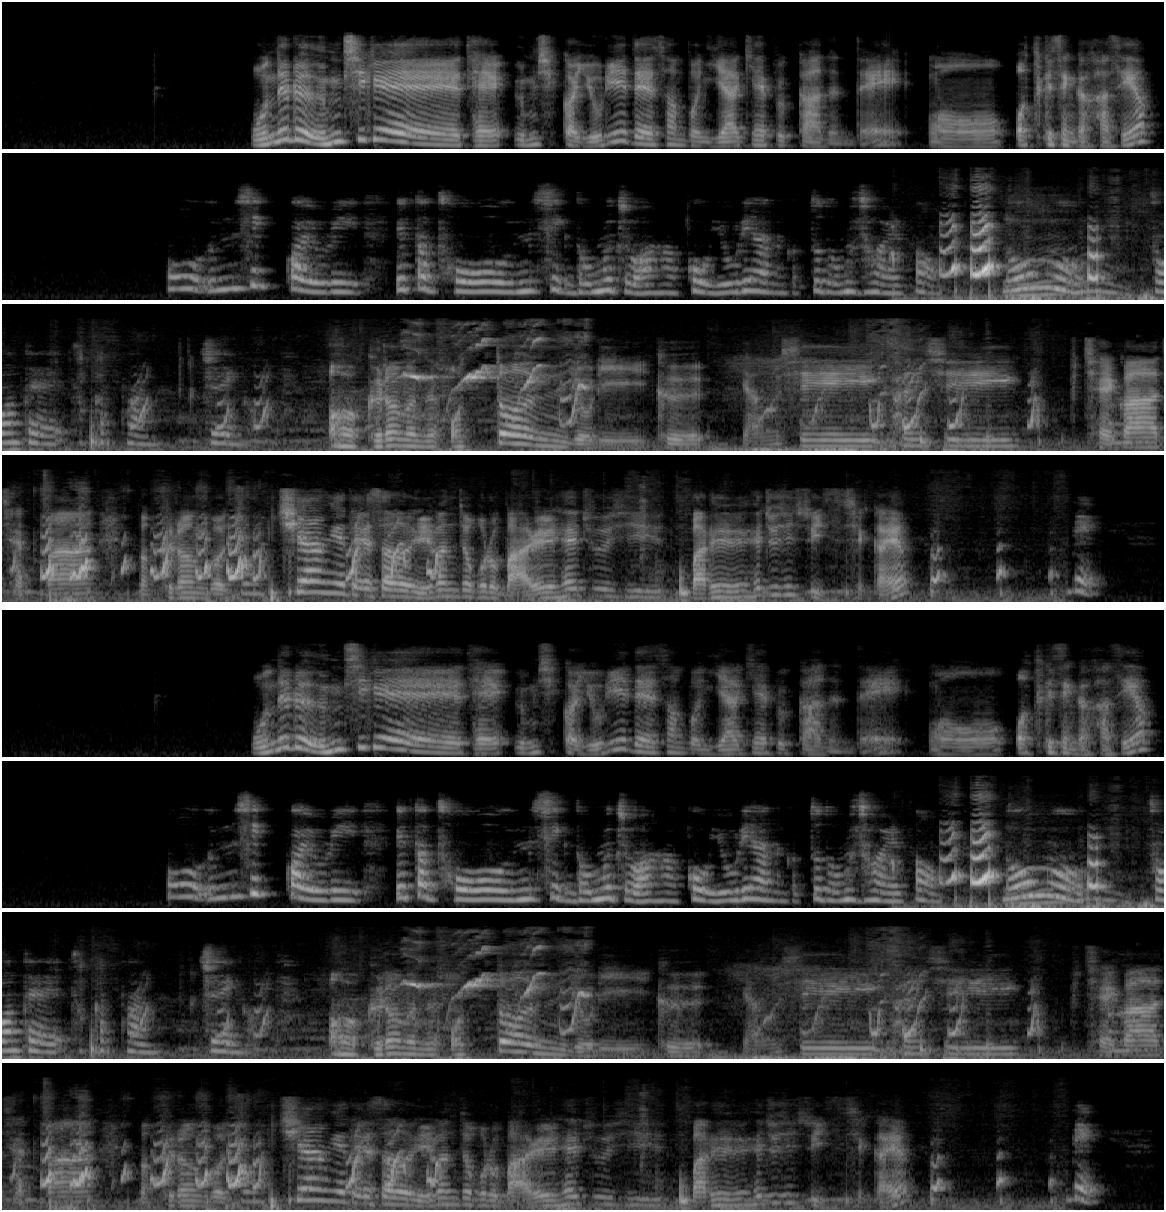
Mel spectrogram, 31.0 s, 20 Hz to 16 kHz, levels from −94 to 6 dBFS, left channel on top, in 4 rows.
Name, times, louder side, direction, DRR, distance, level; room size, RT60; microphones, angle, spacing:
voice 1, 1.7-7.6 14.4-15.2 17.7-20.2 20.4-22.3 22.7-29.3, left 5 dB, 85° left, 0.6 m, -39 dB
voice 2, 8.9-14.0 14.4-15.1 15.4-17.5 22.9-23.1 23.4-23.5 30.3-30.6, right 2 dB, 45° right, 0.7 m, -40 dB
sound 1, 13.7-30.3, left 2 dB, 10° left, 0.3 m, -36 dB
2.9 x 2.5 x 2.3 m
head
